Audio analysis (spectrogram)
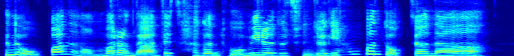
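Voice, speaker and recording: A woman voicing a blunt, sharp-tongued daughter in her fifties in a radio drama who speaks in an exasperated way. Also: high-pitched, very animated, fast. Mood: bitter. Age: 50s.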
